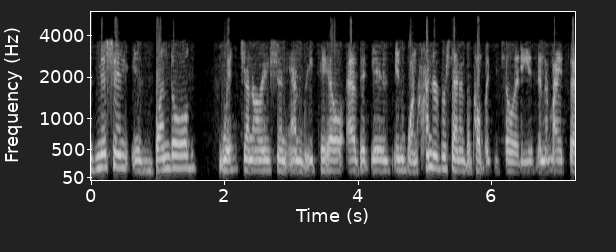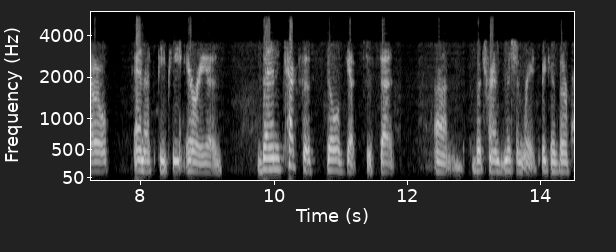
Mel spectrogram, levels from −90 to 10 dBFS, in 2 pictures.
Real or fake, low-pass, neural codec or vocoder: fake; 5.4 kHz; codec, 16 kHz, 16 kbps, FreqCodec, larger model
